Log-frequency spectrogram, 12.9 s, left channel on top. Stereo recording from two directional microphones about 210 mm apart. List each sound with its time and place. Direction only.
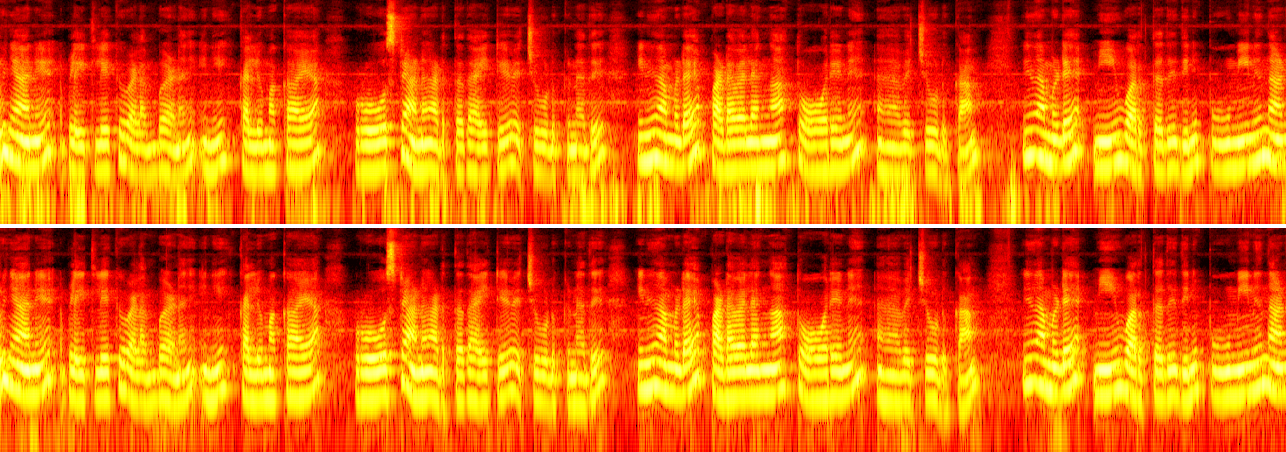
0.0 s speech: 5° right (ahead or behind)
